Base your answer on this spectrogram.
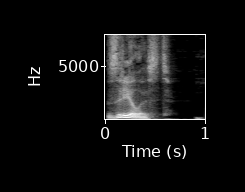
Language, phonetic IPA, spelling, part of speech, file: Russian, [ˈzrʲeɫəsʲtʲ], зрелость, noun, Ru-зрелость.ogg
- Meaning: ripeness, maturity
